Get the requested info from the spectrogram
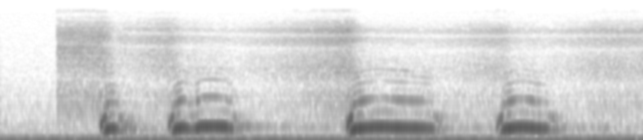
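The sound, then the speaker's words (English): A great horned owl gives four deep, soft hoots in a halting rhythm, each a short rounded note, heard alone against a faint background hiss. “Or the pensive baritone of the great horned.”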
